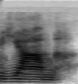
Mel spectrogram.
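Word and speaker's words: yam: And we'll chant the sound of yum with a Y. It's kind of like it's spelled Y A M, but we pronounce it like you're saying something tastes good, like yum.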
